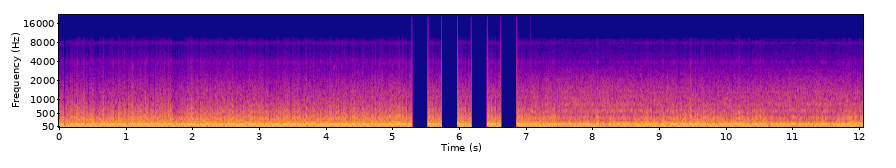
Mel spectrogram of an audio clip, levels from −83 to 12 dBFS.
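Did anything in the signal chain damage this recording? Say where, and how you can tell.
Yes. From 5.29 to 7.06 s there is a stutter with silent gaps: the same 204 ms burst plays four times, each followed by 241 ms of digital silence. The waveform shows identical blocks between flat silent lines. The cause is likely a playback stall re-sending its last buffer.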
